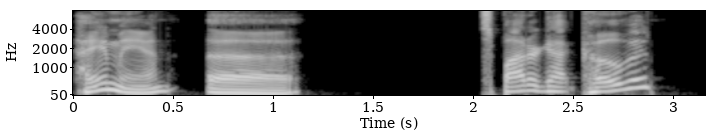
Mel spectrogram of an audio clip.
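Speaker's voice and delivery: slow, drawn-out, distinct character voice. Reading out a text from Clark in his voice: Clark voice. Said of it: "I'm gonna read it in his voice".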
